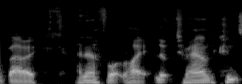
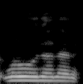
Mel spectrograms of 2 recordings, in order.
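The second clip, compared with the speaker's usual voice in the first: alarmed stop; 11 semitones higher, faster than usual. Retold or imitated. Dad trying to stop his son fetching scissors, high and alarmed. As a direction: panic to stop him in time.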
